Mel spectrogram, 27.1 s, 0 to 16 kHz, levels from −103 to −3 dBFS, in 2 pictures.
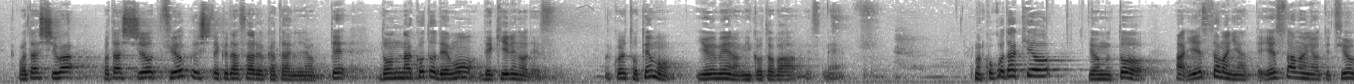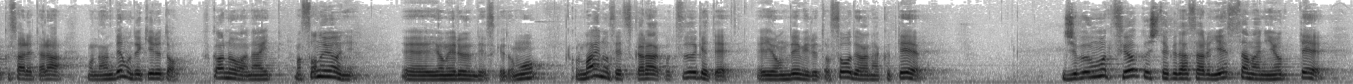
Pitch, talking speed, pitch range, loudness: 170 Hz, 340 characters per minute, 150-205 Hz, -16 LUFS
